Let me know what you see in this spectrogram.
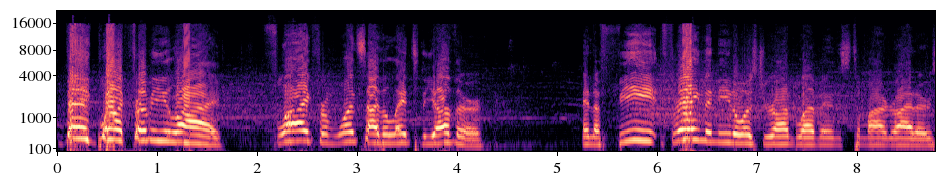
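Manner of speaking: shrill, very high, very loud, excited screaming. Game announcer calling a big block and a pass: excited screaming. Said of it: "Sorry for screaming into the mic".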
